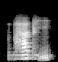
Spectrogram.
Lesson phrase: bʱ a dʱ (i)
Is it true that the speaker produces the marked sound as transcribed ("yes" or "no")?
no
